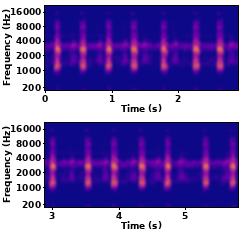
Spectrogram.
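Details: Kawamura's rice frog in Fukuoka paddy fields, Japan, delivering crisp, clicking croaks spaced evenly about every third of a second, some fourteen notes, each with a high ringing tone, a faint chorus murmuring behind.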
